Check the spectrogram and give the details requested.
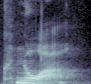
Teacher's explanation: Knorr is pronounced with the hard K sound, followed by a long O sound and two R sounds, which are actually silent Rs.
